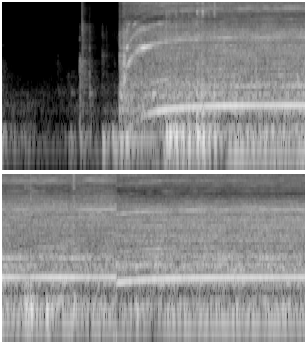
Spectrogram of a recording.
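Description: Electric hand mixer switched on about a second in, its motor whine rising to speed and then running steadily as the beaters whisk a frothy egg, sugar and oil cake batter.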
